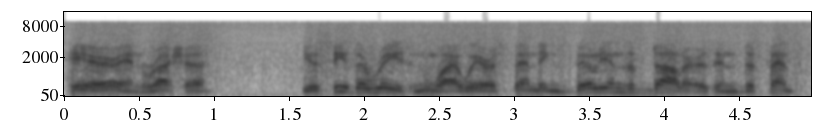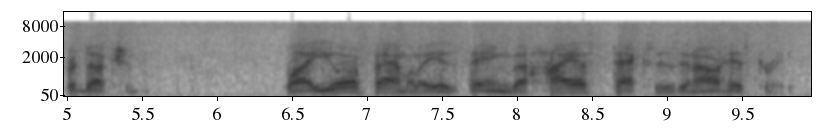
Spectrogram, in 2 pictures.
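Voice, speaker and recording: A man's voice: mid-range voice, expressive, moderate pace, darkish tone, slight background noise, poor audio. An American man narrating a 1950s instructional film in an emphatic, dramatic, scripted manner, on an old film soundtrack. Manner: emphatic, dramatic, rhetorical questioning.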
